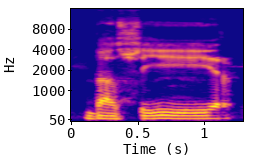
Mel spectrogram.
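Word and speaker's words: بصير: Yang keempat bila dimatikan karena wakaf dan didahului ya sukun. Contohnya khabir. Basir.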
